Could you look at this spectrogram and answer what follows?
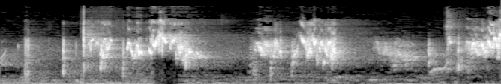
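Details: Pet budgerigar, a male, singing his daily routine: bursts of chattering, scratchy warble with squawky notes and clicks, broken by short pauses about every second and a half, in a quiet room.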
